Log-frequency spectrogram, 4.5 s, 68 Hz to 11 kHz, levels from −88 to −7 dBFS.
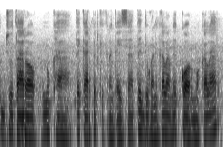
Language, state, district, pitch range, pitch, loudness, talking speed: Kokborok, Tripura, Dhalai, 95-110 Hz, 100 Hz, -20 LUFS, 190 wpm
